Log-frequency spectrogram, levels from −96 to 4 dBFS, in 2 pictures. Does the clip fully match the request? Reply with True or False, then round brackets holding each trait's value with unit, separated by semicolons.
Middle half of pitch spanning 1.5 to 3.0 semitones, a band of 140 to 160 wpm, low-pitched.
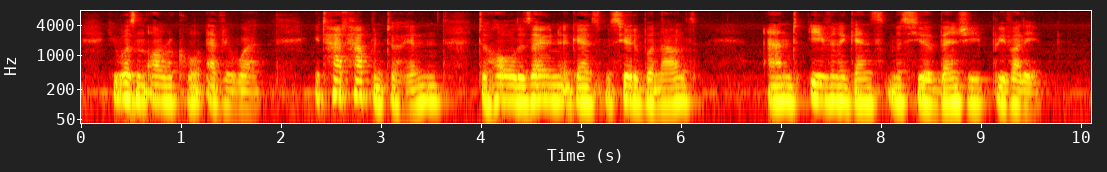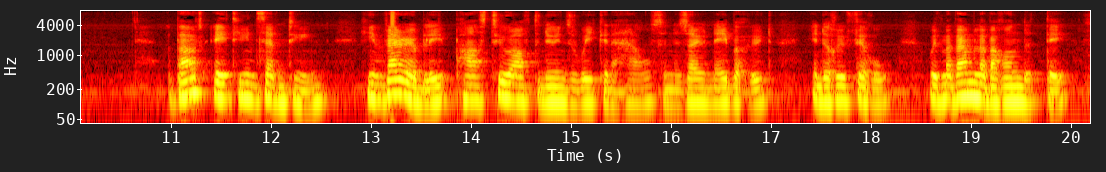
True (2.5 semitones; 150 wpm; 115 Hz)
